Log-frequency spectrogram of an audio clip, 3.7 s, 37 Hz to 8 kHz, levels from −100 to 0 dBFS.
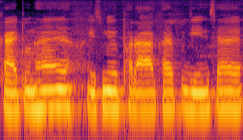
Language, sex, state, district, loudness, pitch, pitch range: Hindi, male, Bihar, Patna, -17 LUFS, 120 Hz, 115-125 Hz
